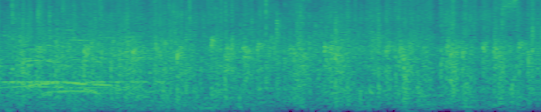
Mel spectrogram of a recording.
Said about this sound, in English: Thanks, y'all. Woo! Cool. And now, keep that applause going for Dinez Smith!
